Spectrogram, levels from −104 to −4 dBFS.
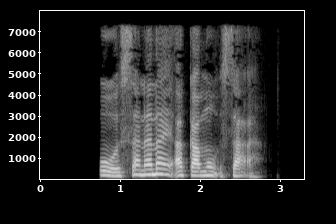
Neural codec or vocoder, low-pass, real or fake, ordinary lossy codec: none; 7.2 kHz; real; MP3, 64 kbps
